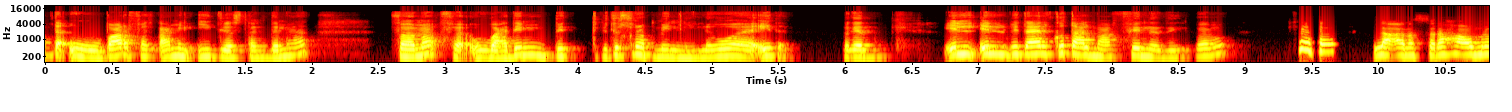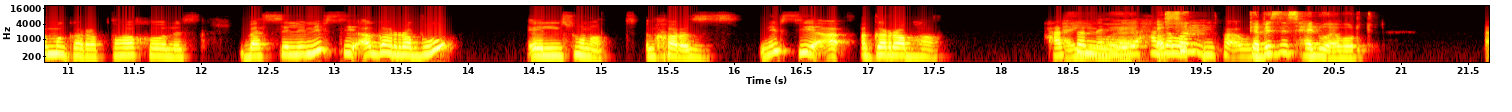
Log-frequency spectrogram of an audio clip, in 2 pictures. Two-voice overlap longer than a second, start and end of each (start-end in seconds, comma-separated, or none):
18.5-20.0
